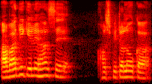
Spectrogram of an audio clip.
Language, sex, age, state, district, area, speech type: Urdu, male, 45-60, Bihar, Saharsa, rural, spontaneous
